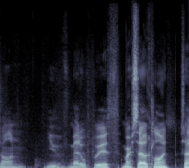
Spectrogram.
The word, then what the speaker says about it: Marcel Klein: because you touched on, you've met up with Marcel Klein. Is that how you pronounce his name?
